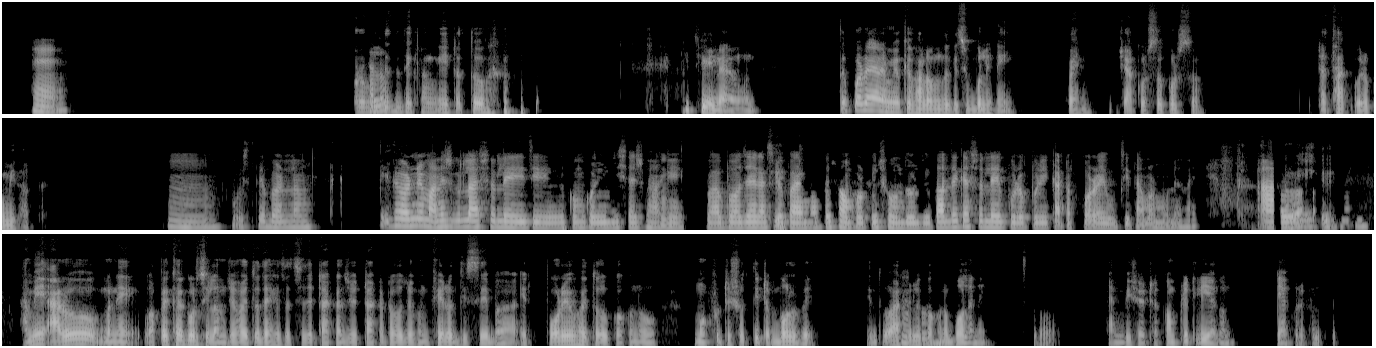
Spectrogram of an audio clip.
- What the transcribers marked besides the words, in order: chuckle; other noise; tapping; unintelligible speech
- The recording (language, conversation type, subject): Bengali, unstructured, সম্পর্কে বিশ্বাস কেন এত গুরুত্বপূর্ণ বলে তুমি মনে করো?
